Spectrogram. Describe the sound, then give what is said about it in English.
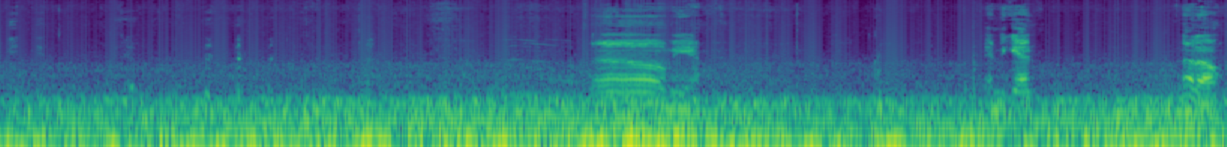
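Steady low engine hum from a car idling in a driveway, a deep even rumble that holds through the whole clip while people talk over it. “Turning it on and idling the driveway.”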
